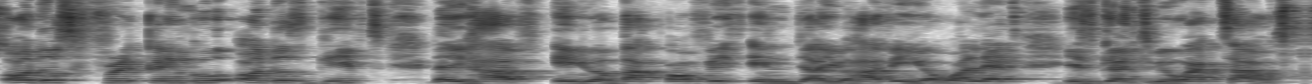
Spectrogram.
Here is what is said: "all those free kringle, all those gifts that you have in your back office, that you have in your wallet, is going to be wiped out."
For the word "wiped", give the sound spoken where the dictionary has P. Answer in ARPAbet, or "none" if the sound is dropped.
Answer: none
